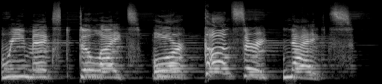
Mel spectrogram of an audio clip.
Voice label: Female Mech Play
